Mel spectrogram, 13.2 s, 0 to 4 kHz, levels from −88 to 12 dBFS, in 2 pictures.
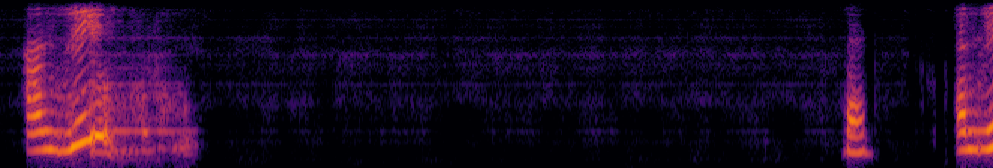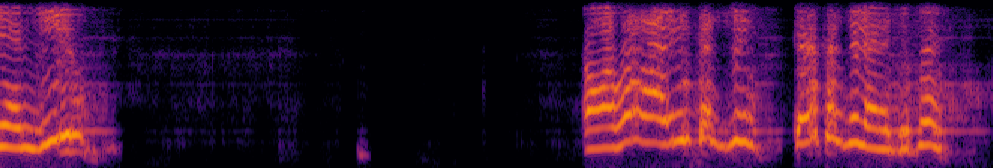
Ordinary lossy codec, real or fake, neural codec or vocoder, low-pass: Opus, 24 kbps; fake; codec, 24 kHz, 1 kbps, SNAC; 3.6 kHz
